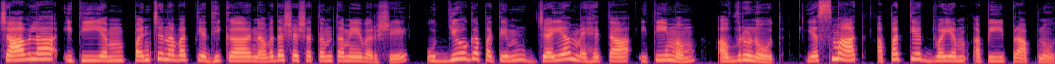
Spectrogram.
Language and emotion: Sanskrit, neutral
